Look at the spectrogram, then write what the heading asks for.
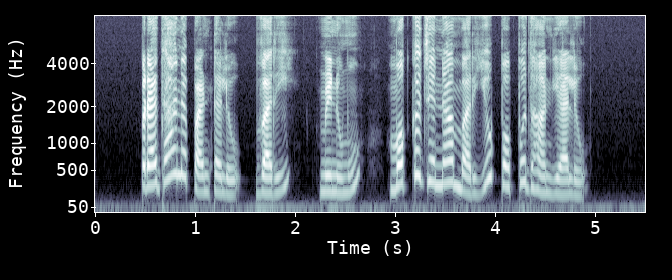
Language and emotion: Telugu, neutral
